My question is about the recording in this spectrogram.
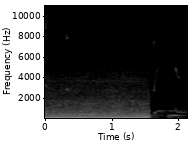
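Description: Steady low hum and room noise that cuts off abruptly about a second and a half in. A short run of high, sliding whistle-like notes follows: an edited-in sound effect.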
